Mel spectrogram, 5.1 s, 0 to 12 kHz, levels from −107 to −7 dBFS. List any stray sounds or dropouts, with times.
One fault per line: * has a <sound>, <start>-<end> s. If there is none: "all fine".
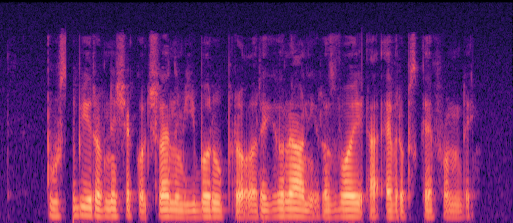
* has a dropout, 0.7-0.7 s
